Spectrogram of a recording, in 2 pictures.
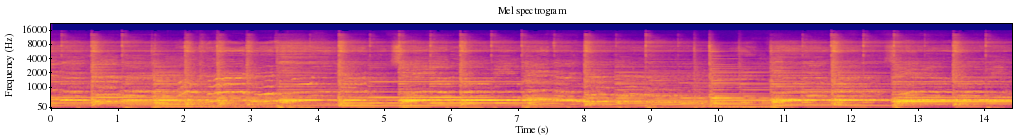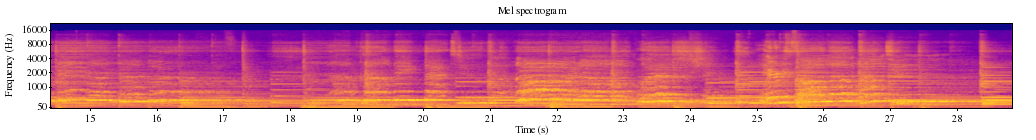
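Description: Live contemporary worship song: voices singing over a Roland V-Synth GT keyboard, bass guitar and a drum kit keeping a steady beat.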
